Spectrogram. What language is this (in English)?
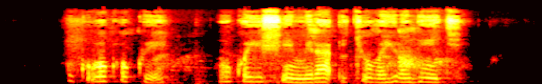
Kinyarwanda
